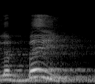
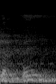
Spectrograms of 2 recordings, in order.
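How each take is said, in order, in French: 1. Le mot est prononcé d'une voix forte et élevée. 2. Le mot est prononcé d'une voix douce et calme. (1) "il a élevé la voix" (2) "Au lieu de dire"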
